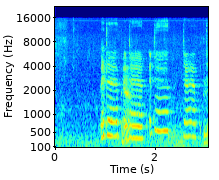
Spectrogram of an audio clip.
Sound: vocalizing

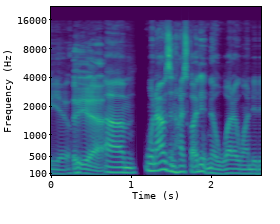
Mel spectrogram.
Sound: laughs

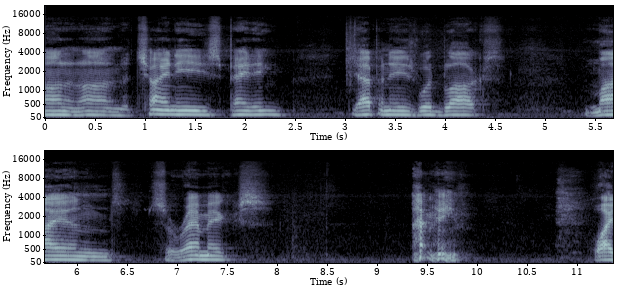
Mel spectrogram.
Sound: chuckle

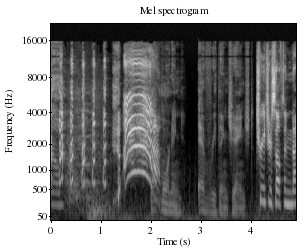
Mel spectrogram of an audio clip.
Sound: laughing; screams

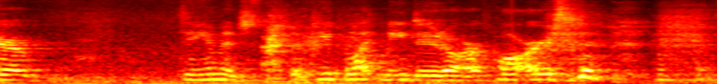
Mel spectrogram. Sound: laughs

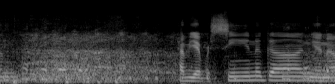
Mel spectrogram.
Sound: audience laughs

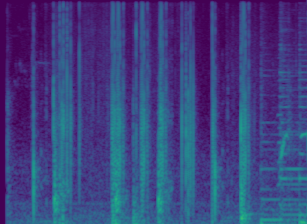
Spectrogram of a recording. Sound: bubble wrap popping sounds

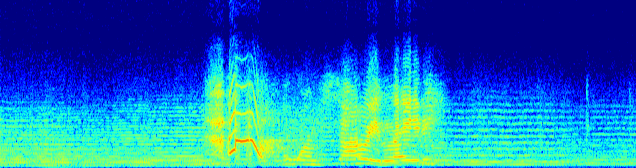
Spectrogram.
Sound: shrieks

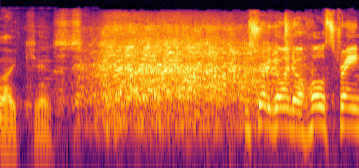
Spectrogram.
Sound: audience laughing

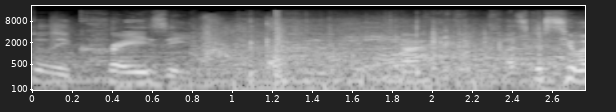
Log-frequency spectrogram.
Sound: whipping

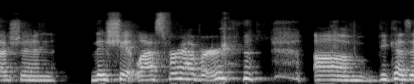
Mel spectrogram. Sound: laughs

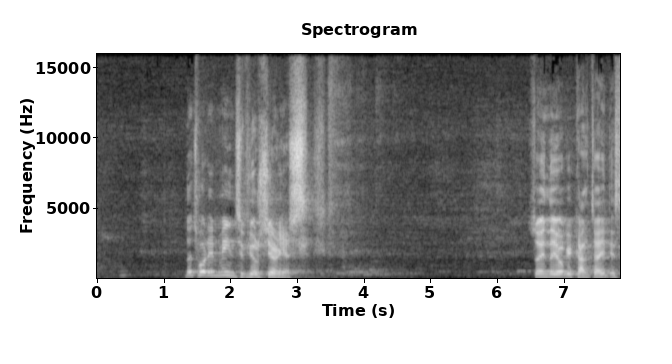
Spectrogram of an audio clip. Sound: few laugh

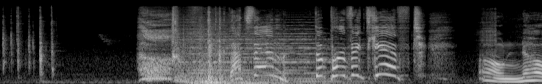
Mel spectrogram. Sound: gasps

